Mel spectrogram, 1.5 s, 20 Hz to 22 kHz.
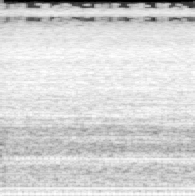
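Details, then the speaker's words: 2016 Ram 1500 5.7 Hemi, all plugs and coils already replaced: held at about 2,500 rpm the engine hums with a faint recurring uneven pulse, a cylinder 3 misfire that appears at raised rpm; cause not yet found. "Not high idle, but high RPMs. So at like 2,500, it starts missing."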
